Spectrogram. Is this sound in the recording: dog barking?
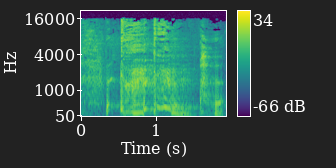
no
